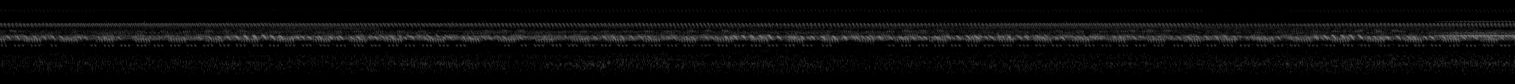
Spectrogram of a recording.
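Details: Chorus of suzumushi bell crickets and kōrogi field crickets recorded in Narita, Chiba Prefecture, Japan, with a TASCAM Portacapture X8: continuous high ringing trills overlaid by rapid pulsed chirps, swelling and fading slightly in loudness over fifteen seconds.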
